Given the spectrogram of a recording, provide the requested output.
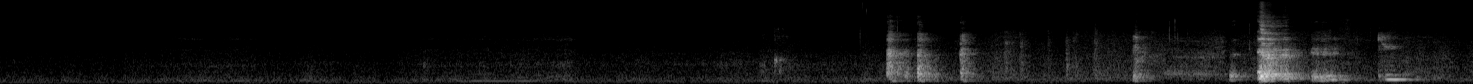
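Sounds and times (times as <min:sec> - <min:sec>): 
person coughing: 0:08.9 - 0:09.8, 0:11.4 - 0:11.6, 0:12.3 - 0:14.2
short throat clearing: 0:11.4 - 0:11.6, 0:12.3 - 0:14.1.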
